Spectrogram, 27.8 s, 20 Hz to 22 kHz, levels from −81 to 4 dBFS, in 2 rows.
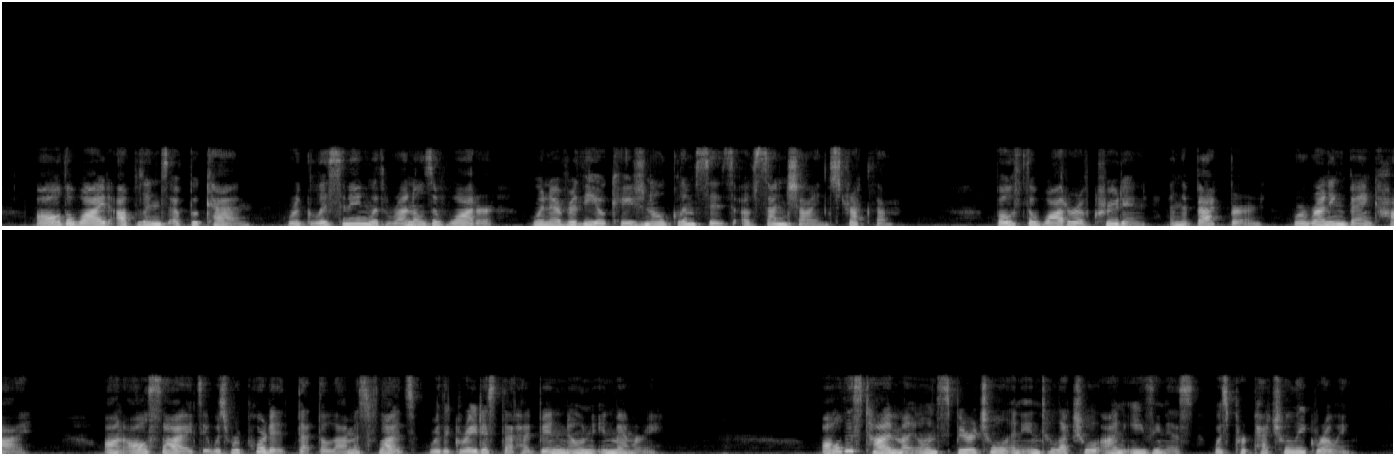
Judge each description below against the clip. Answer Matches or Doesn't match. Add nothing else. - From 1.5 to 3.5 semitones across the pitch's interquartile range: Doesn't match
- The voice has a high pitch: Matches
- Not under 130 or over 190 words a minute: Matches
